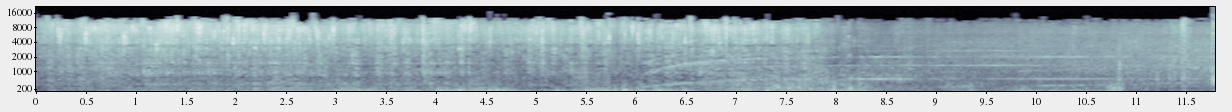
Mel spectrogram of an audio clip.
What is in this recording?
RAIN GUTTER AND TORNADO SIREN 4-2-2009
I WAS RECORDING RAIN COMING DOWN THE GUTTER DURING A THUNDERSTORM TODAY AND THE TORNADO SIRENS SUDDENLY WENT OFF. SORRY FOR THE ABRUPT ENDING, BUT I WORK AT A RADIO STATION IN THE STATES AND HAD TO GO IN AND BROADCAST THE WEATHER WARNING. RECORDED ON 4-2-2009 IN ARKANSAS.
siren, tornado, rain, gutter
